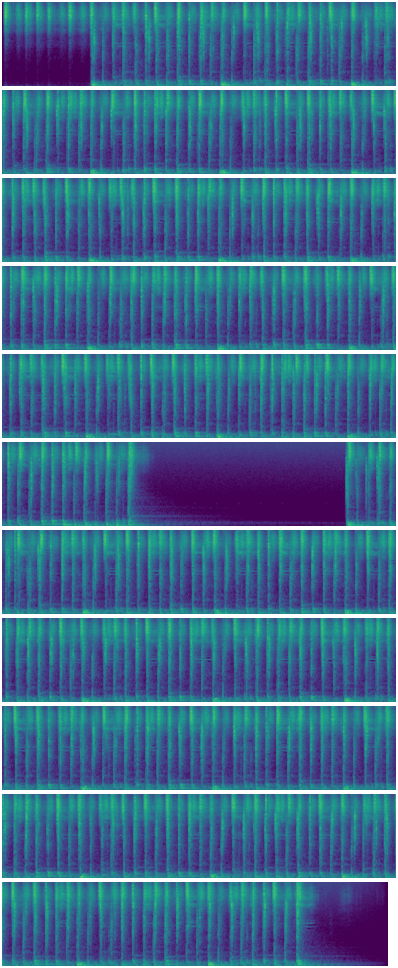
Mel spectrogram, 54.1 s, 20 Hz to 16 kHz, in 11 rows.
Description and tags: Tribal Drum Pattern 2
A "tribal" style drum track that could be used for games/film/remixes/etc.
GEAR: Tama kit and various percussion instruments.
TEMPO: 110 BPM (tracked to a click, but not pushed to the grid)
TIME SIGNATURE: 3/4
